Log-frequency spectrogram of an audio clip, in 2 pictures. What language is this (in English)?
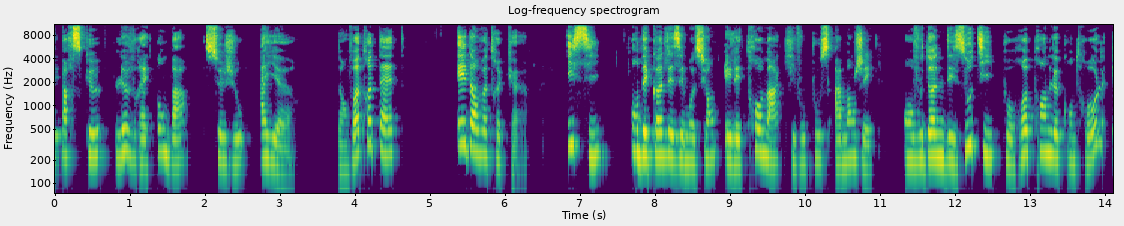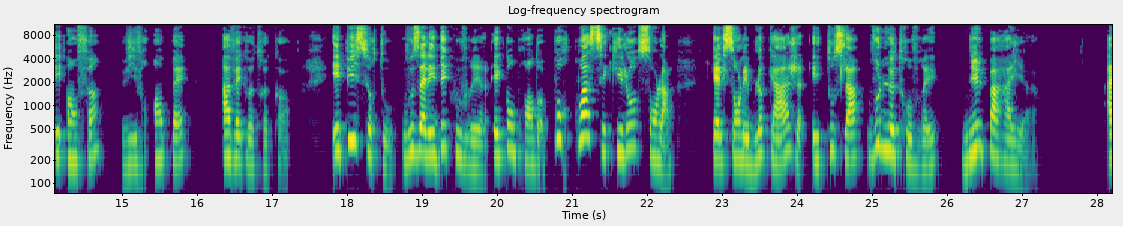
French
